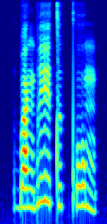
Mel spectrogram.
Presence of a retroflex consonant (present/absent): absent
